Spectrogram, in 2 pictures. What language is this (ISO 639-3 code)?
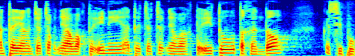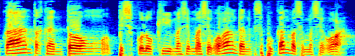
msa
